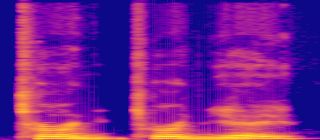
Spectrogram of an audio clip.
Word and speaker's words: Tourigny: Andre Tourigny, I guess is how you pronounce that, is the favorite to be the head coach of the Arizona Coyotes.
